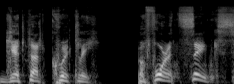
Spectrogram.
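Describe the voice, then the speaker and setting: A raspy, put-on character voice from a man at a fairly slow pace. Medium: read story. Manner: stern, formal.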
